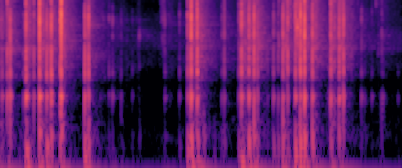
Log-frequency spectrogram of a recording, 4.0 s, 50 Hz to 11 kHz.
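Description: A small paperback manga with a paper band, solid and held close to the microphone, is tapped and handled on its cover with fingertips. Quick, dry taps and papery rustles come in clusters with a faint ringing tone near 500 Hz. The bursts are separated by short near-silent pauses.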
